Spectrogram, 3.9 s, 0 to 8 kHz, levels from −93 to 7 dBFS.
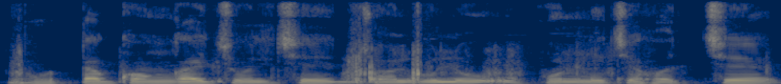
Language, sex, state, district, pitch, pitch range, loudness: Bengali, male, West Bengal, North 24 Parganas, 135 Hz, 130-140 Hz, -38 LUFS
